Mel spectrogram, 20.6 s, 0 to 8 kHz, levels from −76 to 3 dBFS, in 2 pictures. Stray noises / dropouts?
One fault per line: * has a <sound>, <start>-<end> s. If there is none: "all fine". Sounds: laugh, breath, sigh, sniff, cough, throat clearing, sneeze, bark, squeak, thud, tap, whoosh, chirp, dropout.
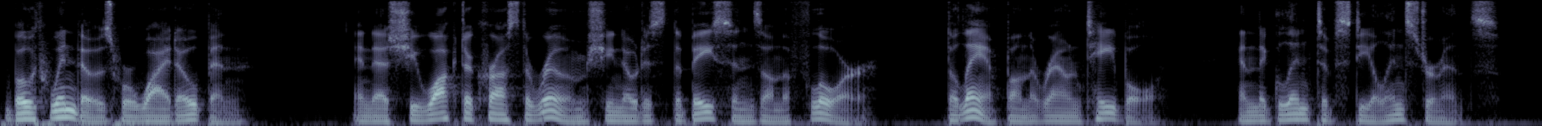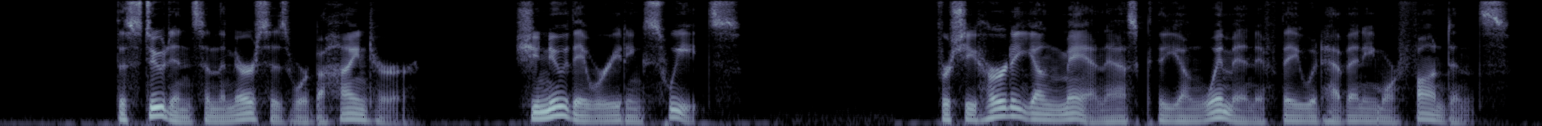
all fine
